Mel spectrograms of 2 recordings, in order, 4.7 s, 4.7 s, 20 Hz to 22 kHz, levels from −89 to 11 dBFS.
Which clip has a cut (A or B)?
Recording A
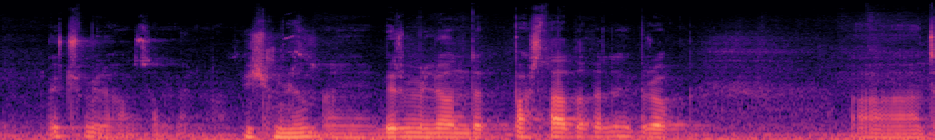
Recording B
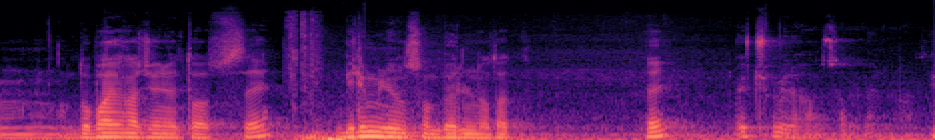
B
